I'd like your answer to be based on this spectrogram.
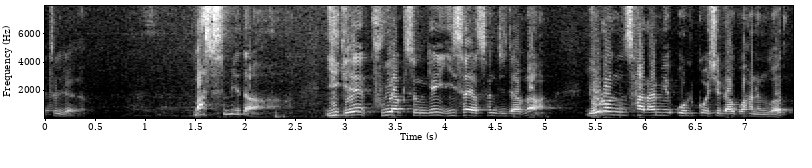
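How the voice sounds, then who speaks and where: A man preaching a sermon in a church as pastor, often putting rhetorical questions to the congregation and acting out the scripture dialogue in changing voices. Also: high-pitched.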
